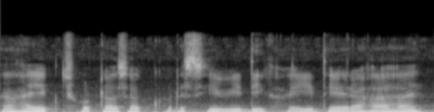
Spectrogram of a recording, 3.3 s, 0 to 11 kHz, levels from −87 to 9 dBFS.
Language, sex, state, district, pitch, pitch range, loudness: Hindi, male, Jharkhand, Ranchi, 120 Hz, 115-120 Hz, -14 LUFS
